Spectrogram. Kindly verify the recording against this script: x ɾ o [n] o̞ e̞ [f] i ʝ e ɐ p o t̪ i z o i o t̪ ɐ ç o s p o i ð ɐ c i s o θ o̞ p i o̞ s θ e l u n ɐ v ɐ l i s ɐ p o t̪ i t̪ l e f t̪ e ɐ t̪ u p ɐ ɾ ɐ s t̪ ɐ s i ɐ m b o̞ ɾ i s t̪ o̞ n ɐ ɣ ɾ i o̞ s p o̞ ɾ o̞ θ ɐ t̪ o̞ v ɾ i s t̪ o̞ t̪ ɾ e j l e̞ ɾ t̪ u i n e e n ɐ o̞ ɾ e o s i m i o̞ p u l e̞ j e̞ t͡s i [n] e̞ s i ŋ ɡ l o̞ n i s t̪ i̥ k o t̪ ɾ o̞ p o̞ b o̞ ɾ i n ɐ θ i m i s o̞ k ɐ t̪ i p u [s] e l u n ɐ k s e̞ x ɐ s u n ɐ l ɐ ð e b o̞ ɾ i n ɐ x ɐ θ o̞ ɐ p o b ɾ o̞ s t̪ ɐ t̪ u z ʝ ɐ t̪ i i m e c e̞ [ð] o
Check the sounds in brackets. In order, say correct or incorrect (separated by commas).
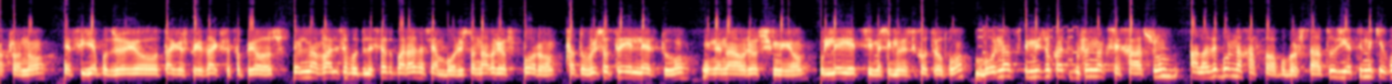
correct, correct, incorrect, incorrect, incorrect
